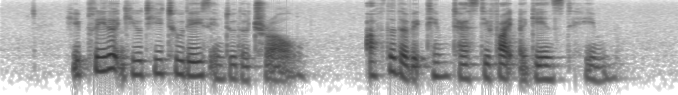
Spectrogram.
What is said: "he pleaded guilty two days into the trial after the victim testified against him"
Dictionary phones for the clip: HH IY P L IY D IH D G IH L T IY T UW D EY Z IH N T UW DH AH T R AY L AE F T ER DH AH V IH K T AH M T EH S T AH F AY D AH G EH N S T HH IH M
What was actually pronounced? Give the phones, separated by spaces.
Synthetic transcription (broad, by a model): HH IY P L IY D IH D G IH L T IY T UW D EY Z IH N T UW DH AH T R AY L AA F T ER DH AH V IH K T AH M T EH S T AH F AY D AH G EH N S T HH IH M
